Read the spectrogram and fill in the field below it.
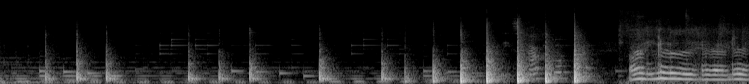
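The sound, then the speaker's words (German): A child pounds on play dough with a quick run of about fifteen dull knocks, steady, growing louder toward the end before a voice briefly speaks. “Galissa tut da mit dem Knetsch spielen und im Moment tut sie klopfen”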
